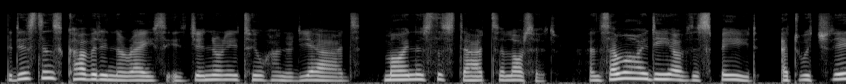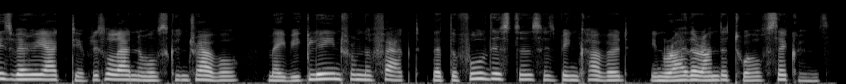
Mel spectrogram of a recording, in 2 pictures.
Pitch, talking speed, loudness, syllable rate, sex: 205 Hz, 170 wpm, -20 LUFS, 5.0 syllables/s, female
